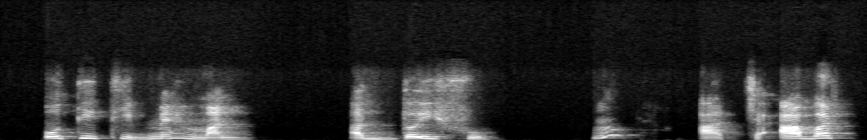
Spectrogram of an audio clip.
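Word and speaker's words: الضيف: হুম, আচ্ছা, তারপর সে দদ, হ্যাঁ, দদ সে আদইফু, অতিথি, মেহমান, আদইফু।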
